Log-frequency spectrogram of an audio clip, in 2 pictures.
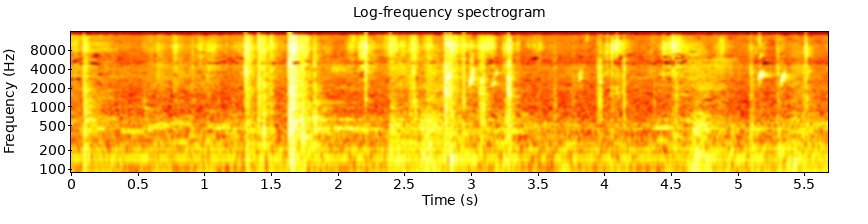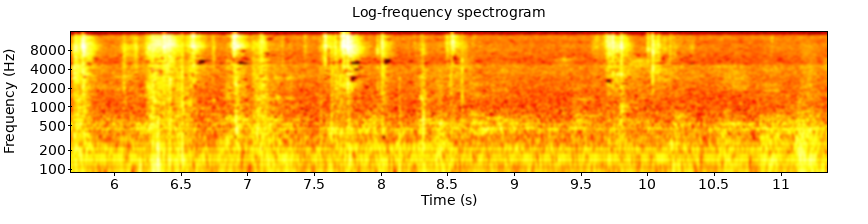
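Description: Faint, short high cheeps of newly hatched finch nestlings begging in the nest, mixed with scattered soft clicks and rustles.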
